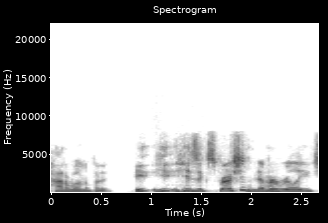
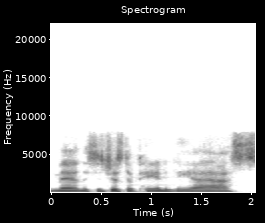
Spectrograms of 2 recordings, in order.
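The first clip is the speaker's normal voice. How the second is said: put-on deadpan delivery, lower pitch; 6 semitones lower than usual. Discussing Darby the Gambler, speaker imitates deadpan Jotaro. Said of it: "so deadpan throughout the entire thing".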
